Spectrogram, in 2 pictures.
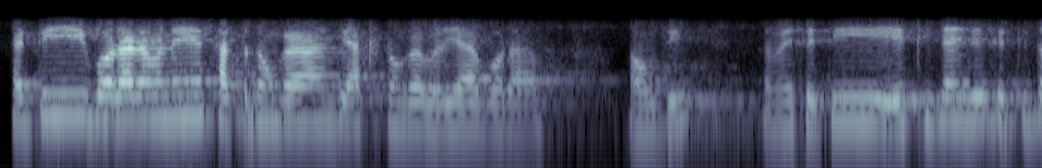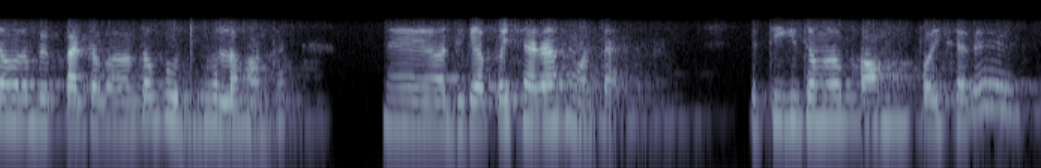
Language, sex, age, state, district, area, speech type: Odia, female, 45-60, Odisha, Angul, rural, conversation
